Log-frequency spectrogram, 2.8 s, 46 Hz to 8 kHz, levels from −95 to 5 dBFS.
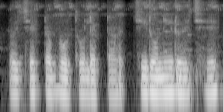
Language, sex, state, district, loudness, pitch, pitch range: Bengali, male, West Bengal, Alipurduar, -18 LUFS, 110 Hz, 110-115 Hz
